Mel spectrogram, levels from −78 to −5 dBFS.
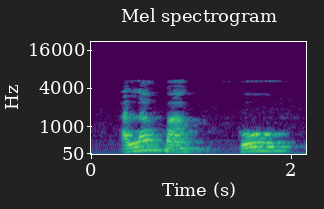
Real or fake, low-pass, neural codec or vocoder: real; 5.4 kHz; none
